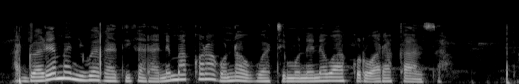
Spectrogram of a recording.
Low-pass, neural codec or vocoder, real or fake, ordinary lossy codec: 7.2 kHz; none; real; none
